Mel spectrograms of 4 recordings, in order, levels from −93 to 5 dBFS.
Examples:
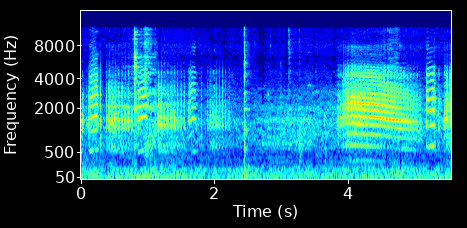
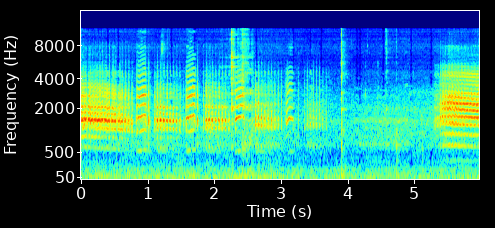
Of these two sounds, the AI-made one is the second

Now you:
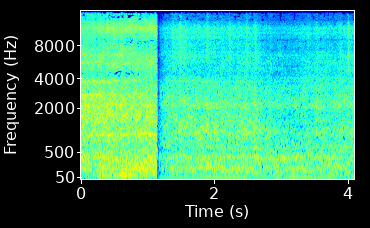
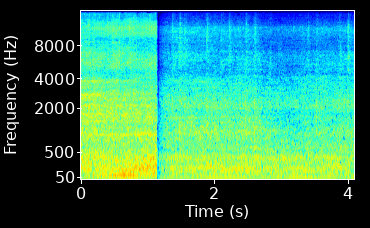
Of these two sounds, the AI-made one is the first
